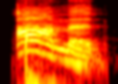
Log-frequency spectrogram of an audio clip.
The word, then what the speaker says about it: Ahmad: But these names should be pronounced as Omar, not Omar, Ali, not Ali, and the name Ahmed should be Ahmed, because to me, anything close to the ah sound is hard to make in English pronunciation.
